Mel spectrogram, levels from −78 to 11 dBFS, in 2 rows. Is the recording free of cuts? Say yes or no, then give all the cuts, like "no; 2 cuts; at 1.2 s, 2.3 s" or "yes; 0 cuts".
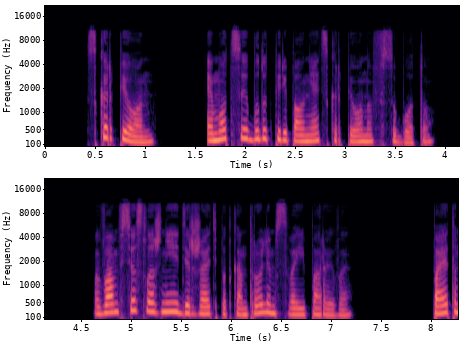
yes; 0 cuts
